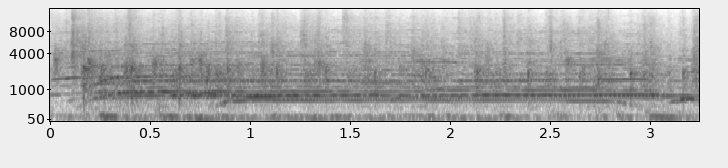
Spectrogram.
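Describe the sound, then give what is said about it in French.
Loud applause and cheering from a crowd in a bar welcoming a guest, with dense clapping and a long sustained shout riding over the noise. “vous allez pouvoir faire un maximum de bruit puisqu'on accueille Benjamin, le directeur d'Escape Yourself Angers.”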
